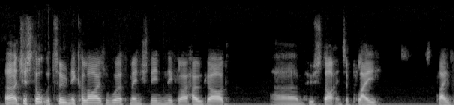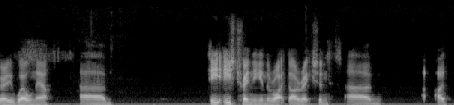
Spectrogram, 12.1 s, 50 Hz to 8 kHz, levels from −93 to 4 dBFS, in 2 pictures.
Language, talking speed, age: English, 155 wpm, 30-49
